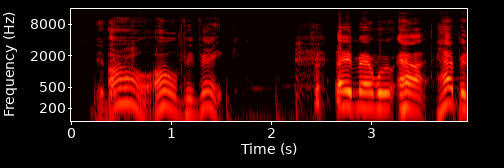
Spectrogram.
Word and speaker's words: Vivek: Vivek Murthy is it Vivek did I get that right you're close it's Vivek it's like it rhymes with League oh oh Vivek hey man we're out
